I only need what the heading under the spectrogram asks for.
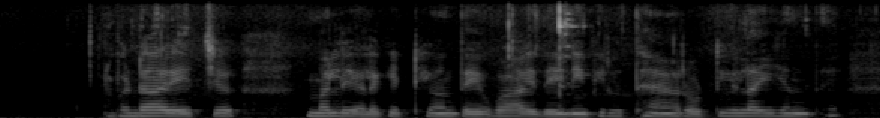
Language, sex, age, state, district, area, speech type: Dogri, female, 30-45, Jammu and Kashmir, Samba, rural, spontaneous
